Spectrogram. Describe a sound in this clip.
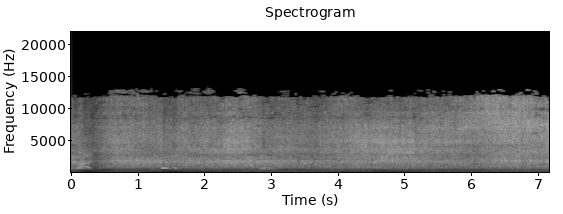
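A small helicopter engine whines steadily as its rotor spins.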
